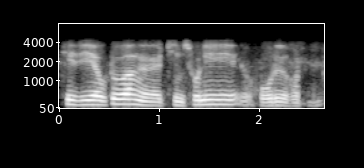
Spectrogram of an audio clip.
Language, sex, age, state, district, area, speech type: Bodo, male, 45-60, Assam, Chirang, urban, conversation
